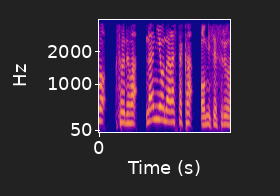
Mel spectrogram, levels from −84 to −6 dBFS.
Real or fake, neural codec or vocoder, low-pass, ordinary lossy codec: real; none; 3.6 kHz; none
